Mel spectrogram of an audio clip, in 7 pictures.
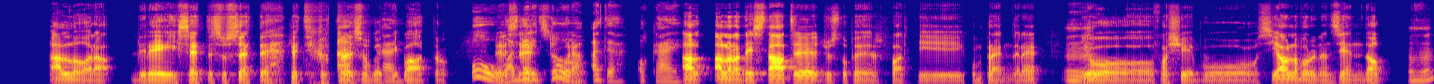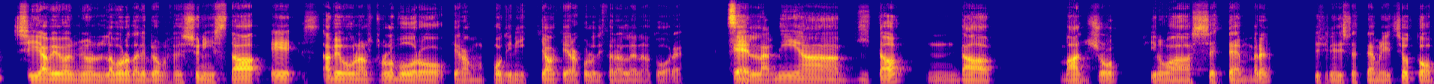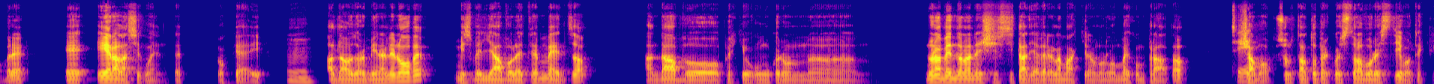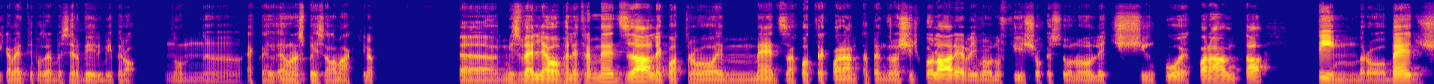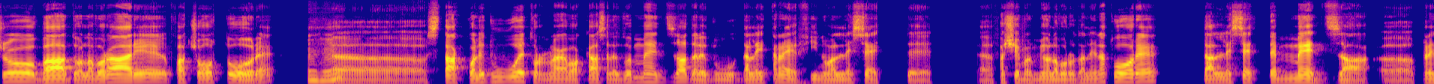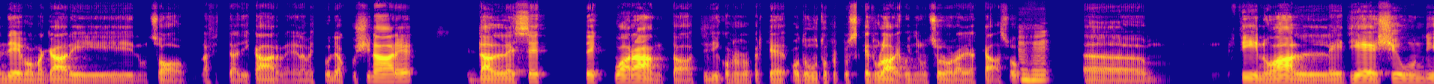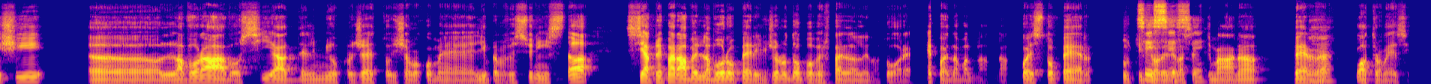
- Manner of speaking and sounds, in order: chuckle; laughing while speaking: "ventiquattr ore"; surprised: "Uh, addirittura"; "professionista" said as "pofessionista"; "svegliavo" said as "svegliao"; in English: "badgio"; "mettevo" said as "metteo"; "proprio" said as "propro"
- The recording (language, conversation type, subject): Italian, advice, Come posso bilanciare lavoro e vita personale senza rimpianti?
